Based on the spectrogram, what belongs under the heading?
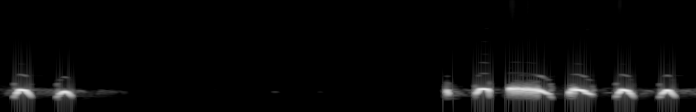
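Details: Stuttering coo of a female spotted dove, given to excite males. Two mellow arched hoots, a long pause, then a full phrase: a clipped start note, a hoot, a long pulsing falling coo and three evenly spaced arched hoots.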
